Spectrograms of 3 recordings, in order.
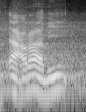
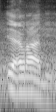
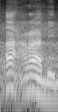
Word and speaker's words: أعرابي: الأعرابي، كلمة أعرابي هكذا، أعرابي، بعضهم ينطقها خطأ يقول إعرابي، لا، هو أعرابي بفتح الهمزة أوله نسبة إلى الأعراب، والأعراب هم سكان البادية سواء كانوا عرباً أو عجماً.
